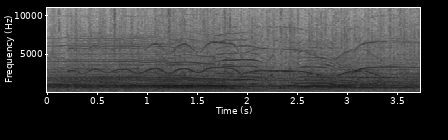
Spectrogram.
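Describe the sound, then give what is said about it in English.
A large crowd at the final match of a competition on the Raven Valley fields at nightfall roars and cheers continuously, a dense wash of overlapping voices with rising and falling whoops and shouts, loud and sustained throughout. “The roar from the crowd had angered the immense rider.”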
